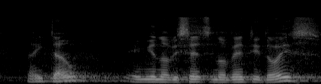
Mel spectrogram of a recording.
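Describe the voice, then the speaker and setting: A man speaks with ordinary pitch variation, and audible room echo fills the recording. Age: 70s. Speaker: pastor. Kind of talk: sermon. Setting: church.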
